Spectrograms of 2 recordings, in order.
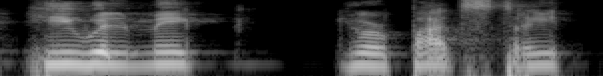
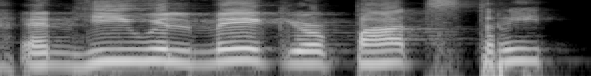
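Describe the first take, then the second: First: Slow repeat. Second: Slow reading. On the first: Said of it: "slow repeat". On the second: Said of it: "verse reading slow". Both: Shown as a demonstration.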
